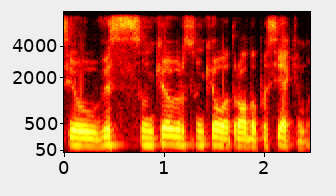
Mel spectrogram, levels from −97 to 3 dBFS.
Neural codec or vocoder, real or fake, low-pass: none; real; 7.2 kHz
